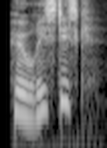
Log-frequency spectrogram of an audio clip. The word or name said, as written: heuristisk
